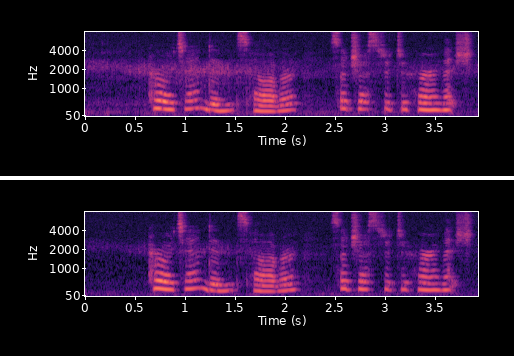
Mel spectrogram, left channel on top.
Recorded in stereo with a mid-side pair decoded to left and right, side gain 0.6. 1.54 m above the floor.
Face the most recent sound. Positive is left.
turn(degrees=40)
